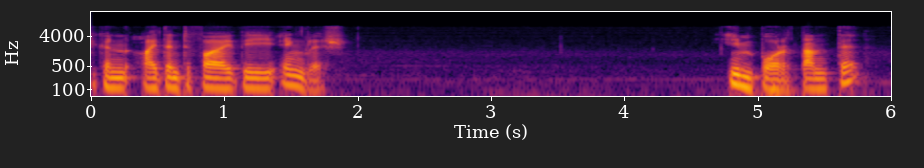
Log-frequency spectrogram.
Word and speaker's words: importante: except there's an E at the end, which is pronounced. So important becomes importante.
